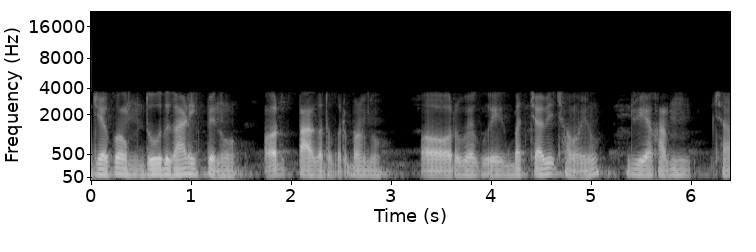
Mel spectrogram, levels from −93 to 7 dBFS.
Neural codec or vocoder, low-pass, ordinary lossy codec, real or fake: vocoder, 44.1 kHz, 80 mel bands, Vocos; 3.6 kHz; none; fake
